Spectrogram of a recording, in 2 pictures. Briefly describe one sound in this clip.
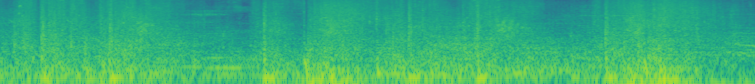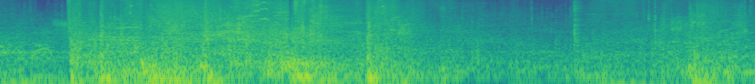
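Gunfire and blasts from a game crackle and boom.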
